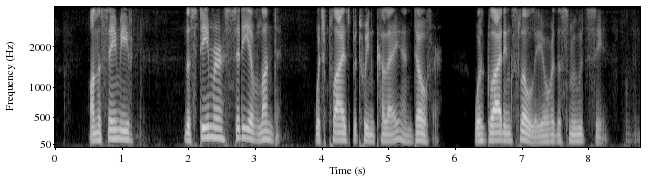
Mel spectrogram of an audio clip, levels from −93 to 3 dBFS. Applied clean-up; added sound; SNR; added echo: neural separator model SepFormer WHAM!.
